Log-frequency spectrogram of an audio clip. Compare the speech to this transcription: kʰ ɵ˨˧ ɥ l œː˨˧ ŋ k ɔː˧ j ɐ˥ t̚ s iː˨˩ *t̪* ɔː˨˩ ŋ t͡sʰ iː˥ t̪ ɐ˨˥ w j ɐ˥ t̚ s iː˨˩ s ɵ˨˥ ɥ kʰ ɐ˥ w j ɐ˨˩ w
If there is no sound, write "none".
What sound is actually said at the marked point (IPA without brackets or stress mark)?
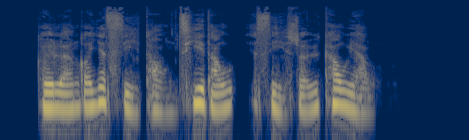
t̪ʰ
